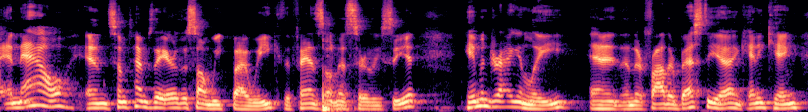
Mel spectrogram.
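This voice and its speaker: A man's voice: medium pitch, fairly bright tone. Enthusiastic man chatting on a podcast. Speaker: podcast co-host and wrestling announcer. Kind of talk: casual podcast chat about pro wrestling.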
